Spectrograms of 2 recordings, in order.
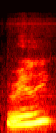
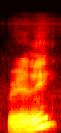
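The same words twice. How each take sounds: First: It is said in a whimpering voice. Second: It is said in an ordinary voice. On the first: The speaker calls it right. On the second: The speaker calls it wrong.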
